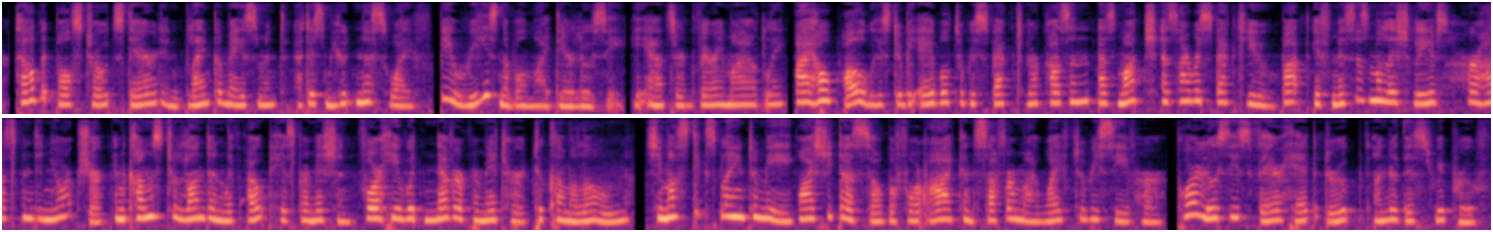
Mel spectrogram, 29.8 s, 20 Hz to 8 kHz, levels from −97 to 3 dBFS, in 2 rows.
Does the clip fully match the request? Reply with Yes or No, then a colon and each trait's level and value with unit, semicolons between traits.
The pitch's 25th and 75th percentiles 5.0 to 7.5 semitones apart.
No: average, 3.8 semitones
